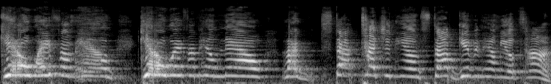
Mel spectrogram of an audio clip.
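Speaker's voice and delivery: put-on high, insistent yelling. Retelling yelling at an ipad while watching the show: retelling yelling at the screen. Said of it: "I'm in my house yelling at my iPad".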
